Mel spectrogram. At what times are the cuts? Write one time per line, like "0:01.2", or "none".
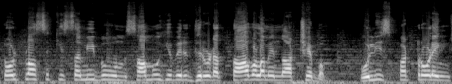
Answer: none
